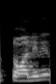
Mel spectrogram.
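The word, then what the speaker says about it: Ptolemy: और इसके अलावा आपको टोलमी मिलेंगे ठीक है यहां पर थोड़ी स्पेलिंग एरर हो गया है बेटा तो याद रखिएगा इस टोलमी ठीक है प टी ओ एल ई एम वाई टॉलमी जिन्होंने किताब लिखी है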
